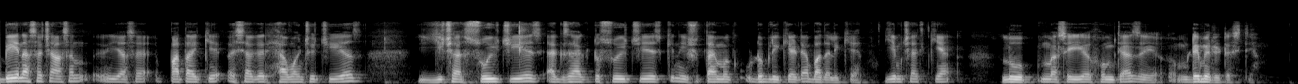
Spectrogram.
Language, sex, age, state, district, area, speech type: Kashmiri, male, 18-30, Jammu and Kashmir, Anantnag, rural, spontaneous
